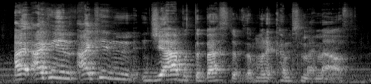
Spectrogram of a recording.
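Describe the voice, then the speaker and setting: A woman speaks in an animated tone at a moderate pace. Music plays in the background, and the room echo is audible. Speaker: wellness vlogger. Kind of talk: casual monologue vlog. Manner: loud.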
